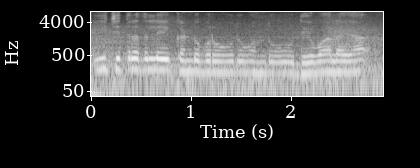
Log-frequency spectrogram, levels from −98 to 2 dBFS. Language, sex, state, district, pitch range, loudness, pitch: Kannada, male, Karnataka, Koppal, 170-195 Hz, -14 LUFS, 175 Hz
